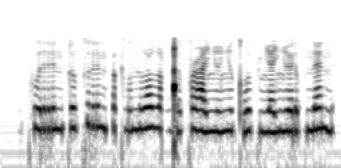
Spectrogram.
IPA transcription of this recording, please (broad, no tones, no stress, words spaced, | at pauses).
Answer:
kʷʰɛrønkɵkʷ rɵnʔɵkʷdˤunðˤu ðˤøɡ͡ǃœkʷ ʕæʎøʎøkʷʼækʷ ʎæʎø ɾøkʷnɛn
